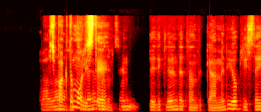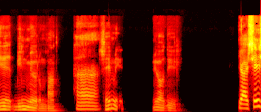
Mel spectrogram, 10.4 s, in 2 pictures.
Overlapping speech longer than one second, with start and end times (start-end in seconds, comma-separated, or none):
0.9-2.2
